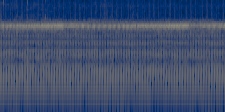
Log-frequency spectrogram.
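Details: Cicadas in Iguala, Lempira, Honduras, typical of the summer season there, give a steady, high-pitched droning buzz that holds unbroken throughout, heard from a tree.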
